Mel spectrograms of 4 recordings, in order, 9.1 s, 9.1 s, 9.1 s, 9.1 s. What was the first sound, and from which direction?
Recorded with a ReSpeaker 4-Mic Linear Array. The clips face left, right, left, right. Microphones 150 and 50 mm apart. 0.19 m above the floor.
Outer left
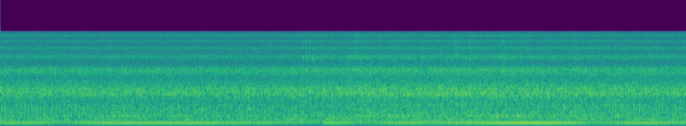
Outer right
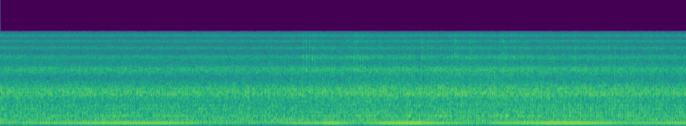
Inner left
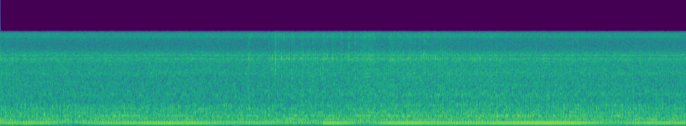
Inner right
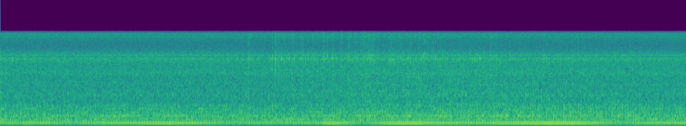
Only background noise.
